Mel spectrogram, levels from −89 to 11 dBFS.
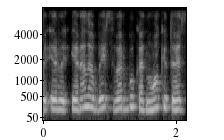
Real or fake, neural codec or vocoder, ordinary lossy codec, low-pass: fake; vocoder, 44.1 kHz, 128 mel bands, Pupu-Vocoder; Opus, 32 kbps; 7.2 kHz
